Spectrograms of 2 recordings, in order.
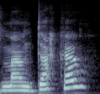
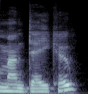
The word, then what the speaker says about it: Mandako: very nice this is mandako oh but how you pronounce sort of mandeco the five plex roller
